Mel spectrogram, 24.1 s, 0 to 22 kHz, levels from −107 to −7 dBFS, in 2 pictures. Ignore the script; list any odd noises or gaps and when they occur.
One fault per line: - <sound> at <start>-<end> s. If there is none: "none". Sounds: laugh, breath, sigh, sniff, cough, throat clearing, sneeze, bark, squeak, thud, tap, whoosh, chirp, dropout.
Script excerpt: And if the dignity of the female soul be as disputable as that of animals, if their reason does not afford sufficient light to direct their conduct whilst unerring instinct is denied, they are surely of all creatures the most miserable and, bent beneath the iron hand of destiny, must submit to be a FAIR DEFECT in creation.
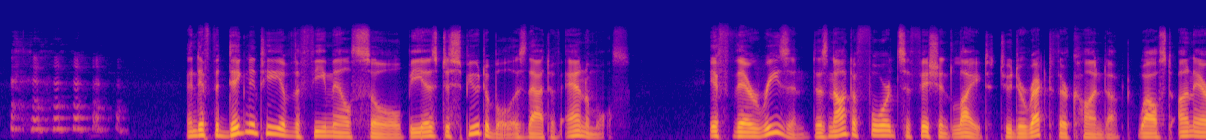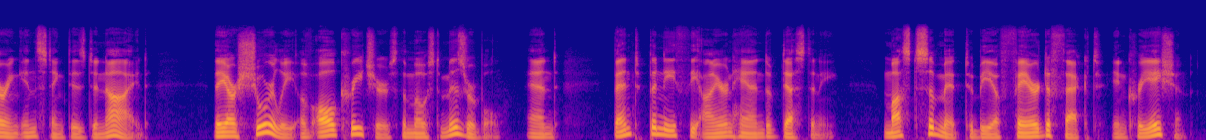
- laugh at 0.1-1.3 s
